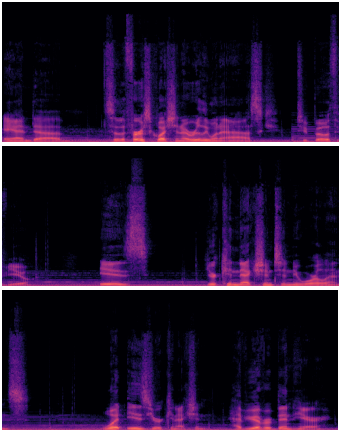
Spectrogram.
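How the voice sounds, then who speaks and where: Deep-voiced male podcast host over faint music. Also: sing-song, moderate pace, creaky. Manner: upbeat, joking. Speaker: podcast host introducing guests. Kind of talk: casual podcast intro and interview.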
